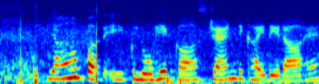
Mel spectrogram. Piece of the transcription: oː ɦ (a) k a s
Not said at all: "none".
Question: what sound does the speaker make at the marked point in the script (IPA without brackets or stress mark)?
e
